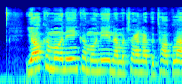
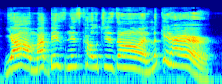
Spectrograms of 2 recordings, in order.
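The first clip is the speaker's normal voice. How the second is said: excited; 6 semitones higher, 6 dB louder than usual. Real, not acted. Announcing her coach joined.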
